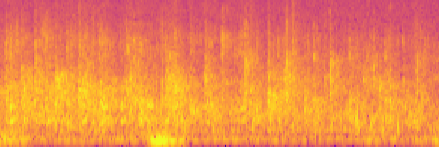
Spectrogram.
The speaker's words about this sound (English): But I wanted to tell you a little bit about Uber and Lyft and ask, can I have everybody clap who are Uber and Lyft users?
